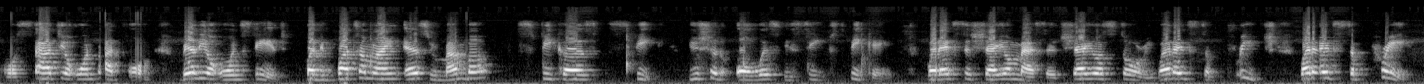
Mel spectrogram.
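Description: A woman's voice: a little high, rough recording. A woman with a Trinidadian accent, a guest speaker and business coach giving emphatic motivational advice and repeating punchy phrases. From Trinidad and Tobago. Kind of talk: motivational interview talk.

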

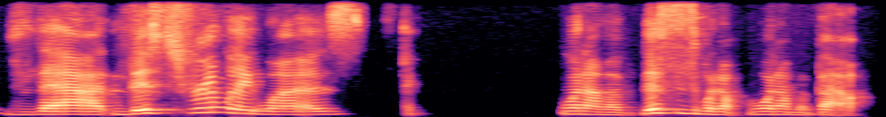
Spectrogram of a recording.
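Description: A woman's voice: medium pitch, lively intonation, moderate pace, a little mellow. A middle-aged woman from Los Angeles, a native Spanish speaker, telling her story in an earnest, reflective way as an interview guest. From Los Angeles, United States. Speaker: life coach, interview guest. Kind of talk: interview conversation.

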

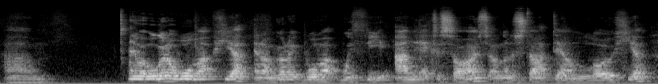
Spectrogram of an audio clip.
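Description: A voice teacher with a congested, slightly hoarse voice from laryngitis, candidly describing his symptoms in a video diary. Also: on the low side. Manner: candid, detailed, unhurried self-report. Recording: roomy, distant, piano in background.

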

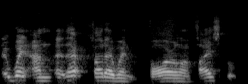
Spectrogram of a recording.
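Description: A man's voice: a little high, fast talker. A man, chatting casually as a podcast guest, rambling with lots of fillers. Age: 30s. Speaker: guest photographer.

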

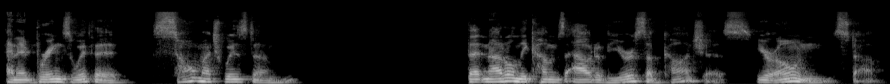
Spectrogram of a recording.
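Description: A man's voice: fairly low pitch, darkish tone. A man speaking as a guest in a reflective spiritual conversation, musing and asking a string of rhetorical questions. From United States.

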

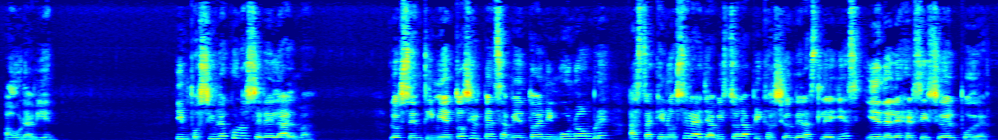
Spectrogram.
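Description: A woman's voice: on the high side, brisk, darkish tone, close to an everyday voice. A woman playing a stern, proud king of ancient Thebes in a solemn, formal reading of Greek tragedy. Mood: grave, measured. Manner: solemn, declamatory, formal oratory.

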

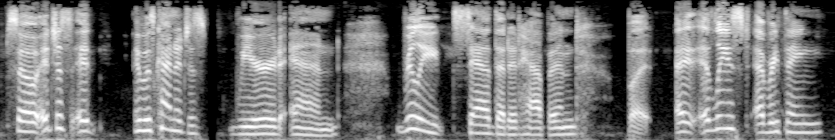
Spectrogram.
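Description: A man's voice: sits high, animated, measured pace, bright, forceful tone, dry recording, low-quality recording. A young man co-hosting a casual podcast chat, joking and swearing freely, with a dry voice today. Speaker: podcast co-host.

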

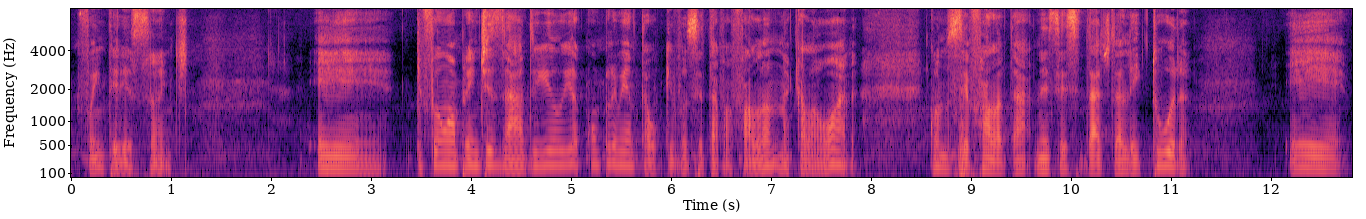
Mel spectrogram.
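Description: A woman adding remarks to a casual spiritual discussion in a measured way. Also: lowish voice, gravelly, darkish tone, husky.

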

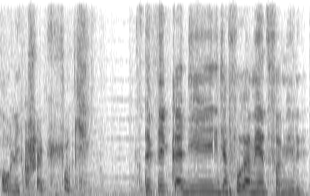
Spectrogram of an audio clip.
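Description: A woman's voice: mid-range voice, unhurried, sharp tone, faint music behind. A woman with a Brazilian accent playing a tabletop game, chatting casually and with plenty of slang.

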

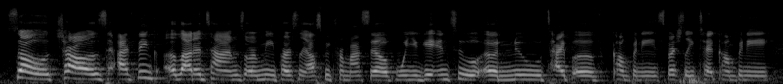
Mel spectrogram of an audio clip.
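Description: A woman's voice: mid-range voice, steady tone, fairly quick, hardly any pauses. A woman moderating a panel, asking long, searching questions.

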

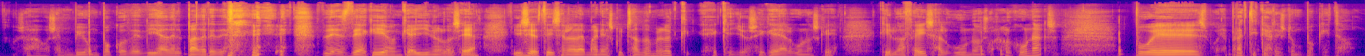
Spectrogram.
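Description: A man with a Spain Spanish accent hosting a reflective personal podcast, thinking aloud with pauses and restarts. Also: fairly low pitch, vocal fry, fairly bright tone, dry recording. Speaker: podcast host.

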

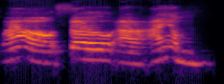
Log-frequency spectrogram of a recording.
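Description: Husky-voiced woman in her fifties. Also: medium pitch, drawn-out words, dull audio. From Arkansas. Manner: warm, reflective storyteller with frequent fillers. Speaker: school superintendent, guest. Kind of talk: casual interview over a call.

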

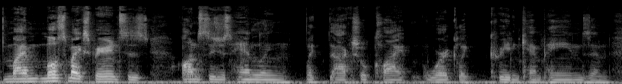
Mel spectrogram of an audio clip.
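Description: A man's voice: lowish voice, little pitch movement, normal speed. A man in his twenties co-hosting a podcast, chatting in an upbeat, loose way with lots of fillers. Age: 20s. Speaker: podcast co-host. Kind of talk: casual podcast chat.

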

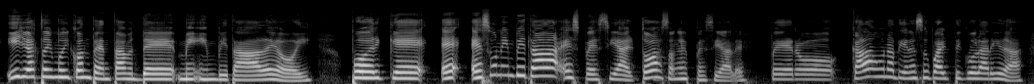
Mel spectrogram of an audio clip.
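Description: A woman's voice: high-pitched, lively intonation, normal speed, clear, resonant tone, no echo, clean studio sound. A woman hosting a conversational podcast interview, rephrasing as she goes. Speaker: podcast host.

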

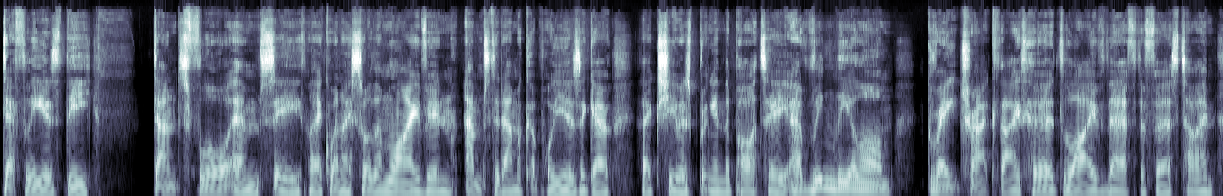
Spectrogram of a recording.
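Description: A man with a lowish voice hosts a music podcast in relaxed, casual chat. He teases his co-host with dry humor, and he is recorded close with a dry sound. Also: normal speed, no echo. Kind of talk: casual radio-style chat.

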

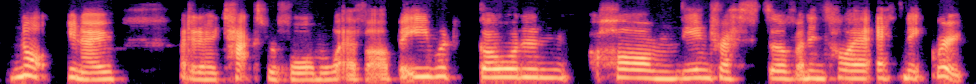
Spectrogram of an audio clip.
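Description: Higher-voiced British woman, roomy muffled sound. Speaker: podcast host. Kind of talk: political podcast discussion. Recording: muffled, roomy home recording.

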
